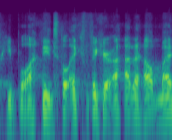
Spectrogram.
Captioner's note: chuckles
